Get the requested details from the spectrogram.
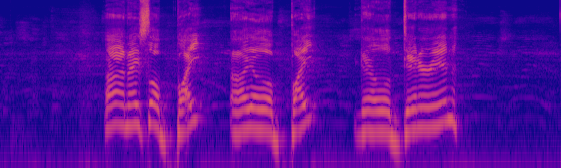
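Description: A man speaks loudly in long, drawn-out bursts, close to a microphone.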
